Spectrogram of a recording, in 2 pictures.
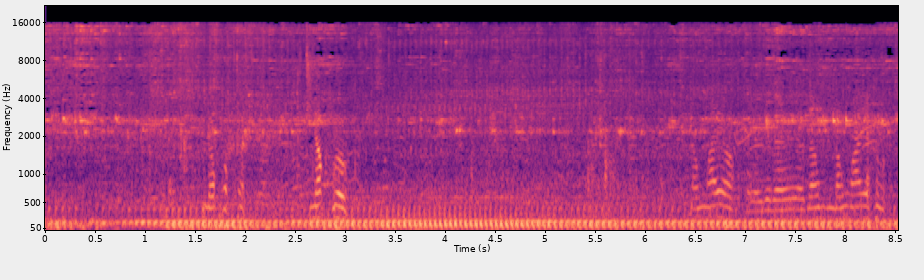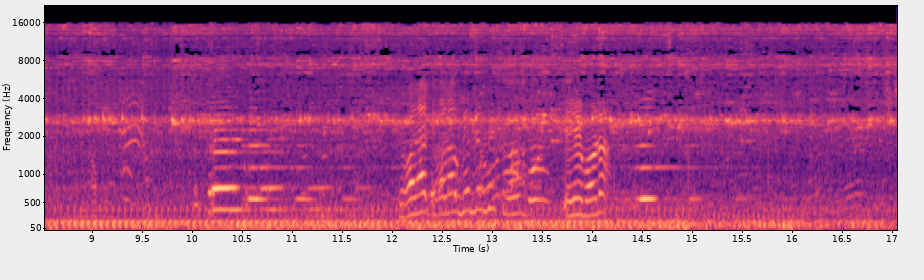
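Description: Motorbike engines putter slowly close by.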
